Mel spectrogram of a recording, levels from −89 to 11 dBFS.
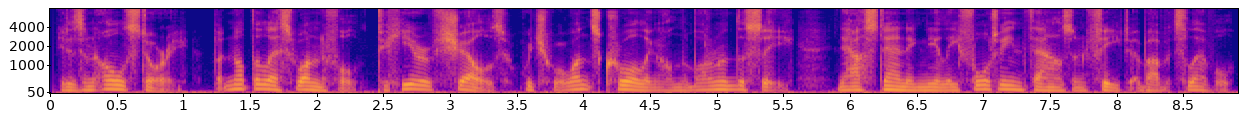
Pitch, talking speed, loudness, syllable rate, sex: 125 Hz, 220 wpm, -17 LUFS, 5.6 syllables/s, male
